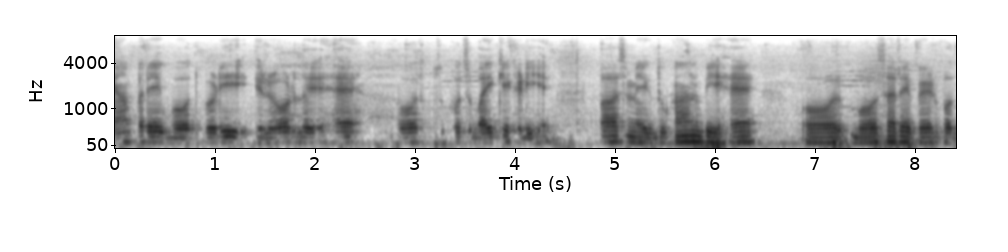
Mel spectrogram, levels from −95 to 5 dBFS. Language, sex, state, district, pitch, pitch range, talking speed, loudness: Hindi, male, Rajasthan, Bikaner, 100 Hz, 95-110 Hz, 170 wpm, -18 LUFS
